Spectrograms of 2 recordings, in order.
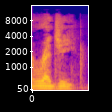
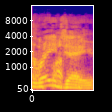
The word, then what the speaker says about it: Ray J: I didn't say look at, first of all, it's not his name. Second of all, I didn't say his name. You call him Reggie. His name's Ray J. Oh, it's Ray J.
